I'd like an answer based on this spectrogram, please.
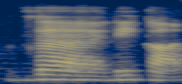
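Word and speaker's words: ذلك: Za is coming from dhalika. Now we don't write with alif, but there is a small saghira here, alif saghira, and we pronounce it dhalik.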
